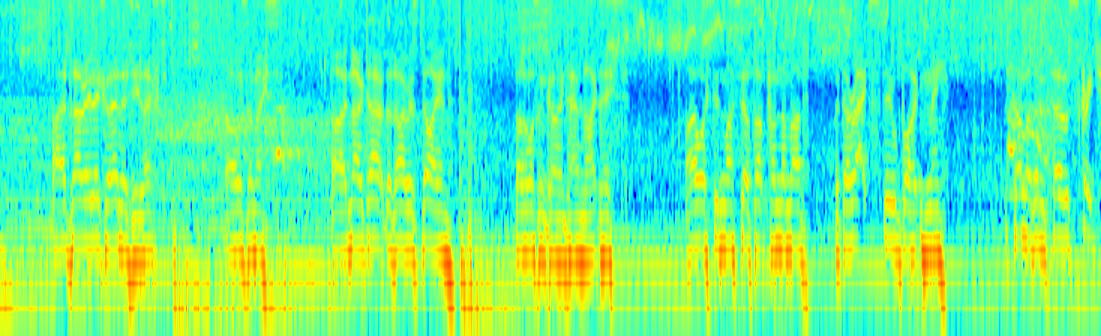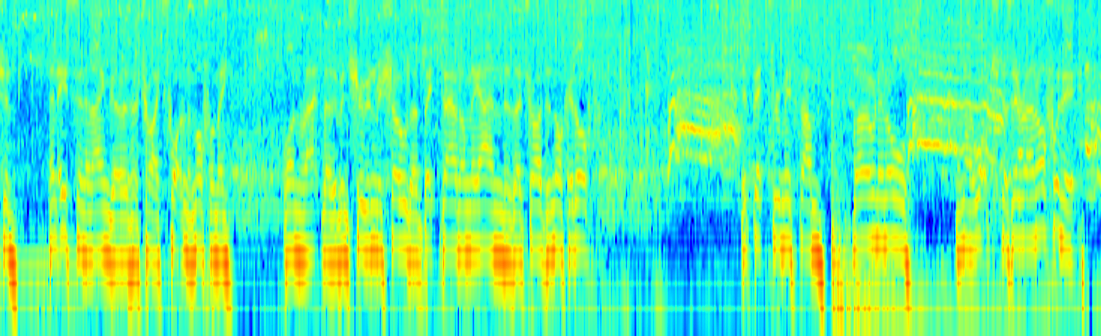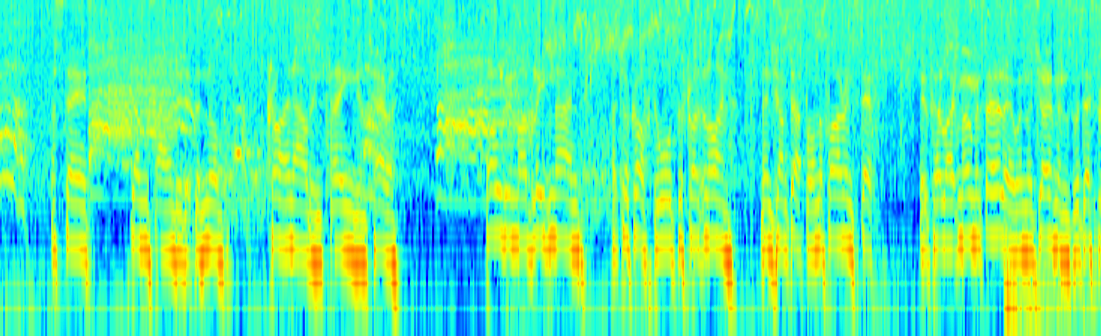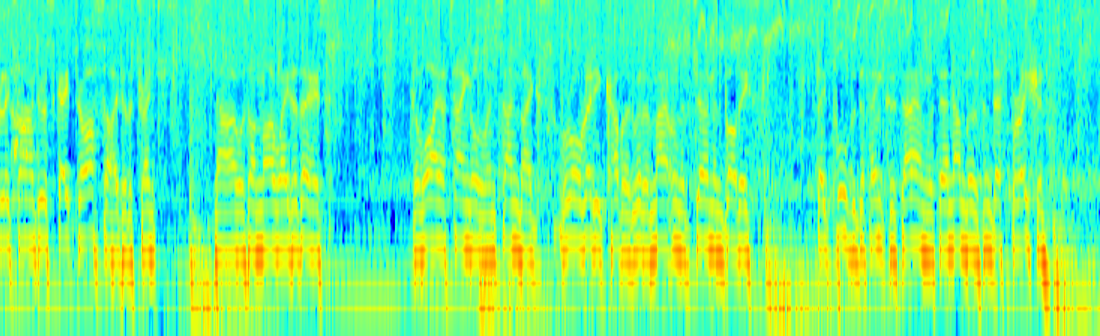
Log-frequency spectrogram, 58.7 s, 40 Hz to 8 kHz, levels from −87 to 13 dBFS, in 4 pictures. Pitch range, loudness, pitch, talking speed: 135-165 Hz, -20 LUFS, 150 Hz, 175 wpm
